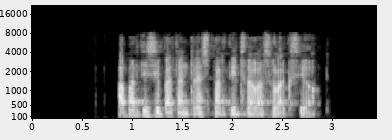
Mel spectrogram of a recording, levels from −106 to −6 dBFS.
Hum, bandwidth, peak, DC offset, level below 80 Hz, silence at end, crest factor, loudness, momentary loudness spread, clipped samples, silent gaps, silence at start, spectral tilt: none; 8.2 kHz; -2 dBFS; under 0.1%; -58 dBFS; 0.6 s; 20 dB; -20 LUFS; 8 LU; under 0.1%; none; 0.85 s; -5 dB/octave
